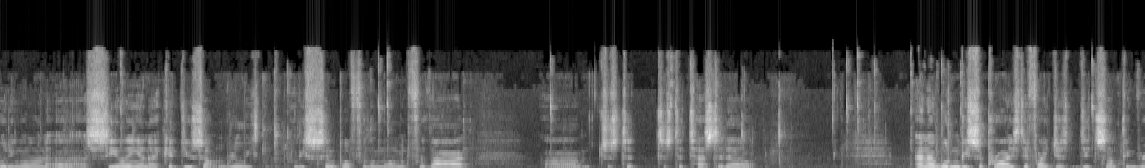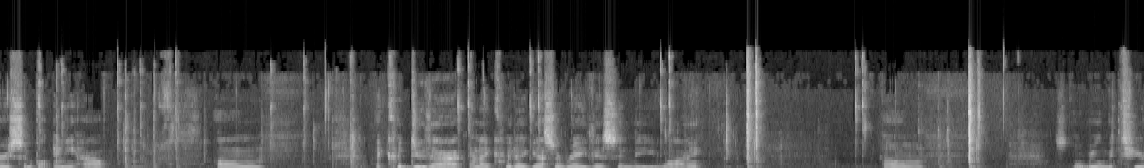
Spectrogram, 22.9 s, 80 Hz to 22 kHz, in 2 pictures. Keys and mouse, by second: 2.8 shift+a, 5.5-6.7 drag, 7.2 Tab, 7.4 a, 7.8 s, 8.5 click, 8.8 middle click, 9.4 shift+middle click, 10.9 click, 12.1 middle click, 12.9 shift+middle click, 14.2 middle click, 15.0 Tab, 16.0-16.9 drag, 18.0-19.7 drag, 20.0-21.4 drag.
